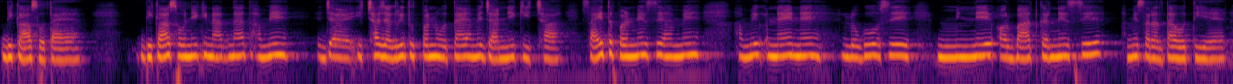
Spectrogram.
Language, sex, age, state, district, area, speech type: Hindi, female, 18-30, Uttar Pradesh, Varanasi, rural, spontaneous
